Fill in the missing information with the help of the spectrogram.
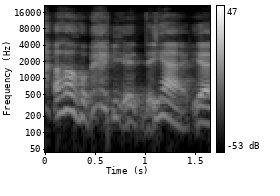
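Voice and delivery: laughing at the compliment; a bright laugh breaking through. Real, not acted. Laughs at newscaster remark.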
